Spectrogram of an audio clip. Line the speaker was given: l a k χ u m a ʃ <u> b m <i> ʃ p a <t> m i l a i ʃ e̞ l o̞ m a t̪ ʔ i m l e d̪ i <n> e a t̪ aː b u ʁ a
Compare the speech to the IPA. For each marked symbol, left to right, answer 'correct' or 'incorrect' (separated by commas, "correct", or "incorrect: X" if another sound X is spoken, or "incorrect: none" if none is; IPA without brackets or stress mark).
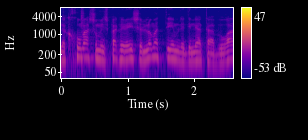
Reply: correct, correct, correct, correct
